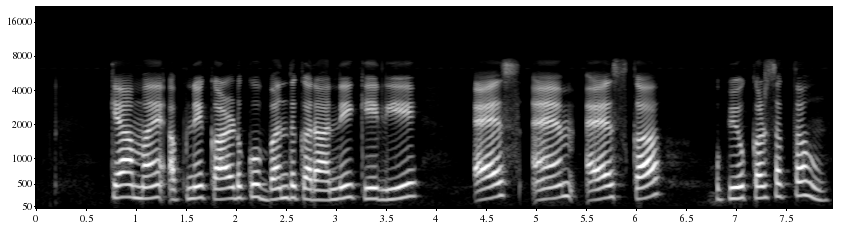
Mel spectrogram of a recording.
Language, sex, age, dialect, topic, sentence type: Hindi, female, 18-24, Awadhi Bundeli, banking, question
